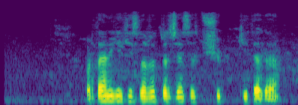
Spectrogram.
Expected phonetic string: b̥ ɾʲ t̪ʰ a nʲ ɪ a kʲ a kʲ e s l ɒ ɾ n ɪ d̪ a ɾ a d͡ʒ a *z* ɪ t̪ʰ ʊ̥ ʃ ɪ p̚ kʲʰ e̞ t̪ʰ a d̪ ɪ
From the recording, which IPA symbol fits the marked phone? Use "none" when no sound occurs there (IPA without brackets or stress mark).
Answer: s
